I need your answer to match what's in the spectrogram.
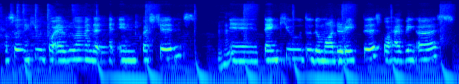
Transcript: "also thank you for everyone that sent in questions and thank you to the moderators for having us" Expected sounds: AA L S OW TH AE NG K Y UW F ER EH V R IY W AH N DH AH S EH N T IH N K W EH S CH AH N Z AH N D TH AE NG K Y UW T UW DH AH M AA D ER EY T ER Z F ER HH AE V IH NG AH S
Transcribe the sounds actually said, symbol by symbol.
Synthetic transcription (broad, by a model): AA L S OW T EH NG K Y UW F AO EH V R IY W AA N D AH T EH T IH N K W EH S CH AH N S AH N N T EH NG K Y UW T UW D AH M AA D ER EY T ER S F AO HH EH V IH NG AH S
